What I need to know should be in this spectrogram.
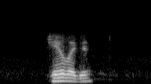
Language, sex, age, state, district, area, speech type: Hindi, male, 30-45, Madhya Pradesh, Harda, urban, conversation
